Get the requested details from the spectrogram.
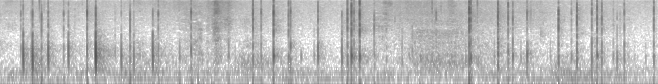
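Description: Long nails scratch and tap the glossy surface of a small, hollow, pale pink patent leather clutch bag. Quiet, rapid clicks and taps, each with a short hollow knock, mix with soft scraping over a low rumble.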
